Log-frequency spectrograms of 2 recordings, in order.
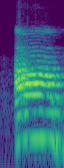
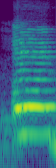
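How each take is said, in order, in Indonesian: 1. Huruf "A" dilafalkan dengan cara Indonesia. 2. Huruf "A" dilafalkan dengan cara Malaysia. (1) "Kita melafalkannya apa?" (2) "Di Malaysia nggak ada pelafalan kayak begitu"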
